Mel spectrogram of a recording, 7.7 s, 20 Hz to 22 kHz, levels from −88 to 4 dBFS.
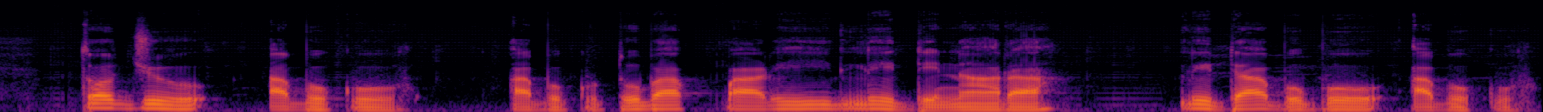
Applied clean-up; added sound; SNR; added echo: none; none; none; none.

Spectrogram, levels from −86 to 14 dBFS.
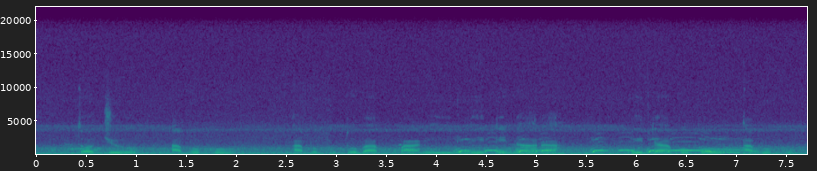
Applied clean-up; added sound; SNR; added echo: none; Bird / Dog; 0 dB; none.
